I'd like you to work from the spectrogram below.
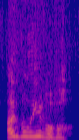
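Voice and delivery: a hammed-up incredulous groan. Ron's mock disbelief, repeated.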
